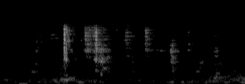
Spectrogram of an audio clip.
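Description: Scattered short scratching and rustling sounds, several a second: pens drawing on sticky notes and paper being handled by people sketching.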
